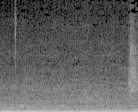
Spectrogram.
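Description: A steady low motor drone with an even hiss over it, with no change in pitch.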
